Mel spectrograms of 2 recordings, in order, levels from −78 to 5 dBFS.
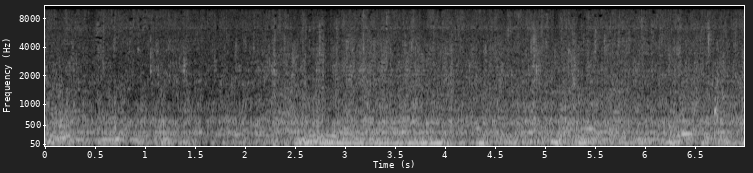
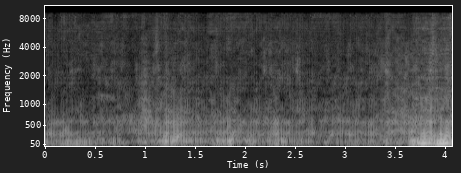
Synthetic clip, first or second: second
